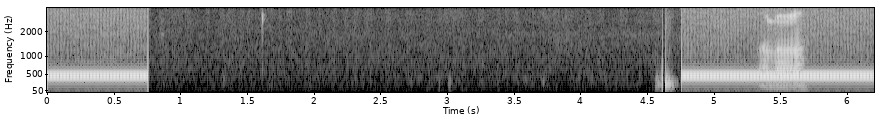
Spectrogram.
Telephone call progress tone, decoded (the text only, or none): ringback tone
